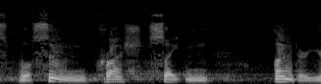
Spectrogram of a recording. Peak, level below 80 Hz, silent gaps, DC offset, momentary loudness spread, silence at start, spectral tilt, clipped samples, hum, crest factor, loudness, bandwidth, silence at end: -8 dBFS; -70 dBFS; none; under 0.1%; 6 LU; 0 s; -6 dB/octave; under 0.1%; none; 20 dB; -28 LUFS; 13.5 kHz; 0 s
